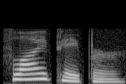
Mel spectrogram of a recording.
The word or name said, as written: flypaper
